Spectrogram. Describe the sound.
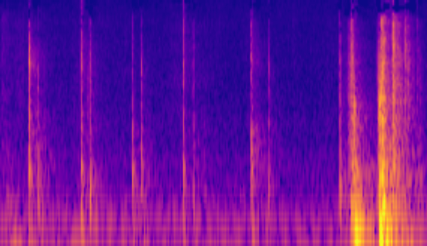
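A door is opened with several sharp clicks and thunks spaced apart, then a louder rattling burst near the end as it swings open.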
